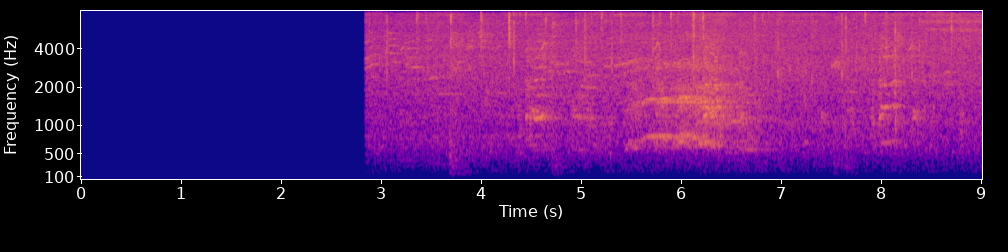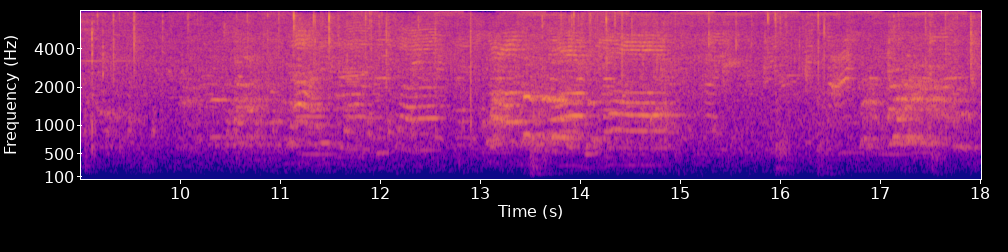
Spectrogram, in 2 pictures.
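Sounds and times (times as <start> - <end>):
faint clicks: 2.9 - 16.7, 17.4 - 18.0.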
